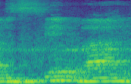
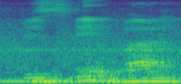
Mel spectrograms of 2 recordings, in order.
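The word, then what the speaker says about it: بِسْمِ اللهِ: wfdul jalalah Allah membaca Bismillahi harus ada tasdhnya tidak boleh menghilangkan tasdh di situ kalau tasdid yang hilang itu seperti contoh bacaannya adalah Bismillah enggak ada tasd jadi harus diembacanya Bismillahi dengan tas yang kedua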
